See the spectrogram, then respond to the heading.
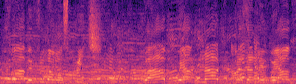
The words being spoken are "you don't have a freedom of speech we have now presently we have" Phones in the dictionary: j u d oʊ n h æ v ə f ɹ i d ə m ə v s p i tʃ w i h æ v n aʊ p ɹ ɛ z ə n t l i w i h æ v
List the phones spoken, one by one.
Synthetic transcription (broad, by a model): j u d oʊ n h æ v ə f ɹ i d ə m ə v s p i tʃ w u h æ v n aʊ p ɹ ɛ z ə n t l i w i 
